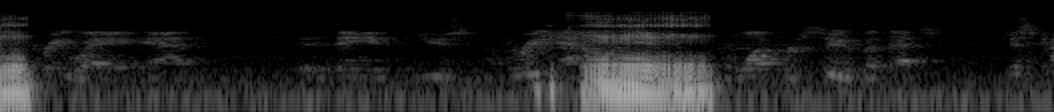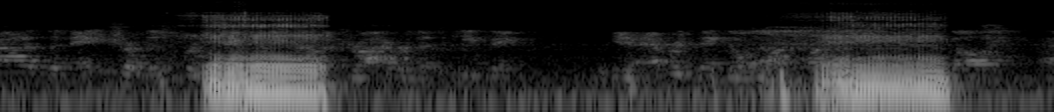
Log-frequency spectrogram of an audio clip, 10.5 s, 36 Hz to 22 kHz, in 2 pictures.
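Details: French bulldog snoring: three loud, rough, low-pitched snores at about 19 a minute, with quieter breathing and faint room noise between them.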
